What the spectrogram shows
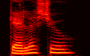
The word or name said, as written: gallashow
